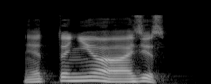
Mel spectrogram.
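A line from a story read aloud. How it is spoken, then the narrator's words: Regretful drawl. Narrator (Russian): с сожалением протянул Макс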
